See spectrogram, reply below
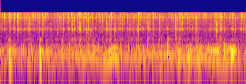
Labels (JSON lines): {"label": "biophony, cascading saw", "recorder": "HydroMoth"}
